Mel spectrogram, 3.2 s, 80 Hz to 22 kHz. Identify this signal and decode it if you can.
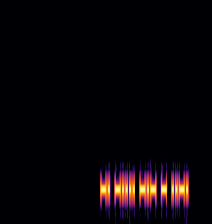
Morse code, heard as a keyed tone, about 46 wpm, 700 Hz. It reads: N6KTF
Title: USA Call Signs - 5 Characters - 45wpm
